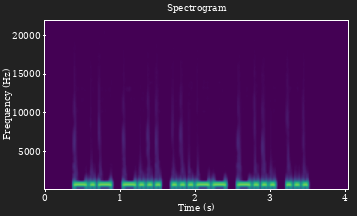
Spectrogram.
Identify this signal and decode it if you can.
Morse code, heard as a keyed tone, about 22 wpm, 700 Hz. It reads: KB3BS
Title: USA Call Signs - 5 Characters - Repeated 3x - 22wpm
